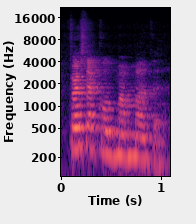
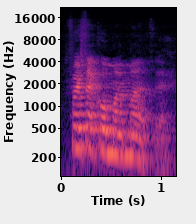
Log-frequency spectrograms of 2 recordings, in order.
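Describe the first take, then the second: Both takes have the same delivery.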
